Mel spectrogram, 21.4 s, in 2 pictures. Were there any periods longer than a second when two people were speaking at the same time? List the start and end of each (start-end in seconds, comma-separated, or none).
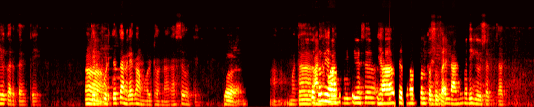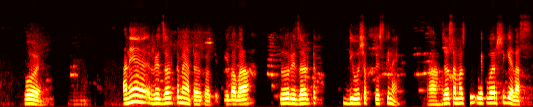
6.3-7.5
